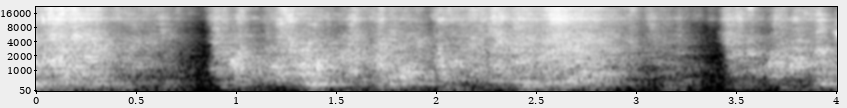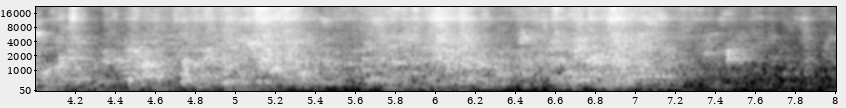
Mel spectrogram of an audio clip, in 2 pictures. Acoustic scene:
restroom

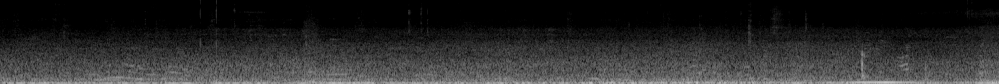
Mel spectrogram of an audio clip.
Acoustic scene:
street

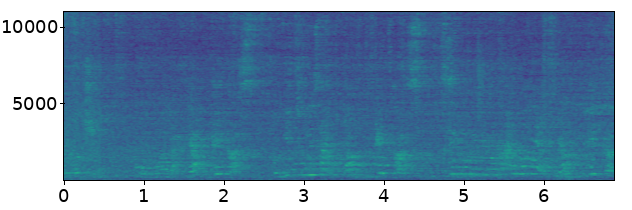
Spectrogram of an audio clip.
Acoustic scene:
subway station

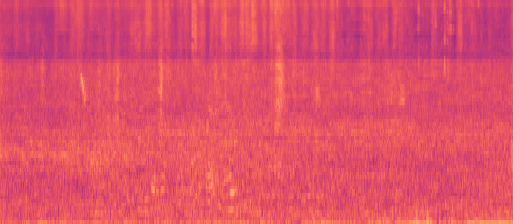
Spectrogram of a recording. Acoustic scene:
street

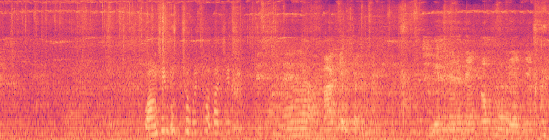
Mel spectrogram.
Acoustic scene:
subway station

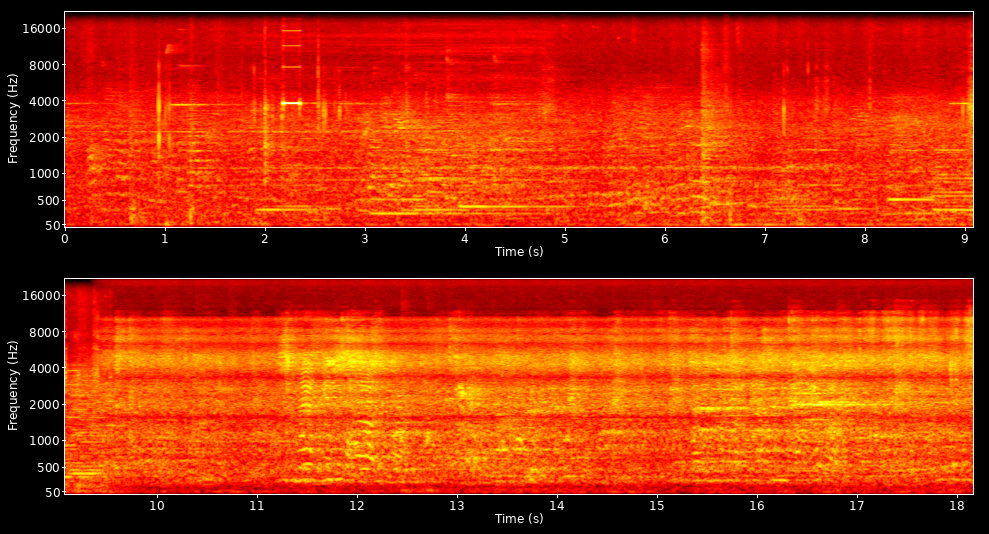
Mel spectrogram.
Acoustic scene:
subway station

